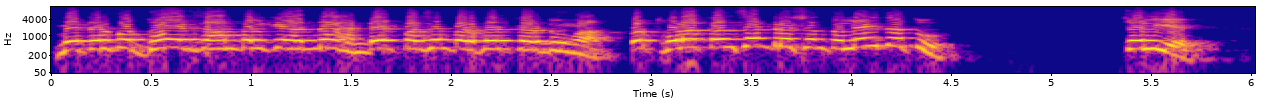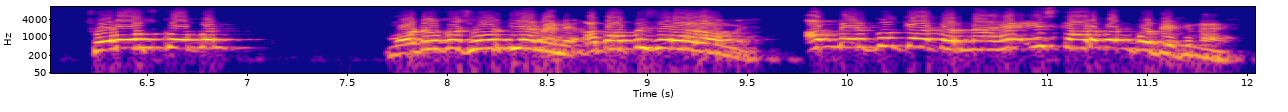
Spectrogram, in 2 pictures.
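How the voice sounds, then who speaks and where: A man's voice: extremely high pitch, animated, brisk, fairly bright tone. A man teaching a chemistry class online, chatty and coaxing, scolding students by name and mixing English terms into his talk.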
